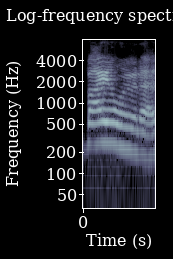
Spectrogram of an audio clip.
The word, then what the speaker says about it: Viola: Viola. Am I pronouncing your name right? It's Viola. So, I play violin.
